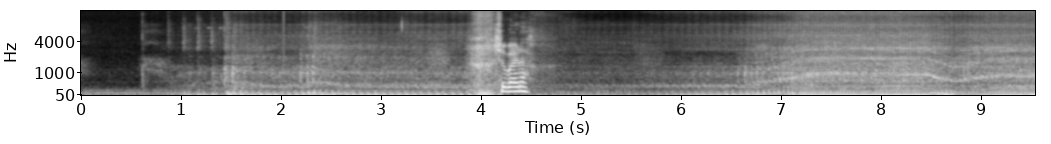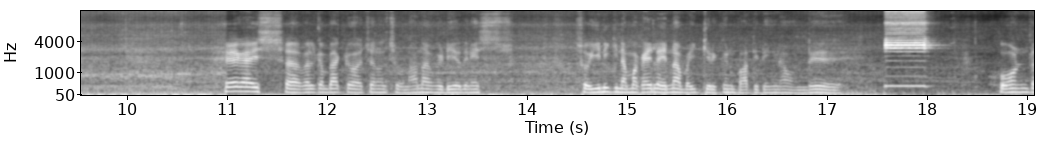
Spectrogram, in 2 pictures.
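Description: A scooter engine hums steadily up close as it rides slowly.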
